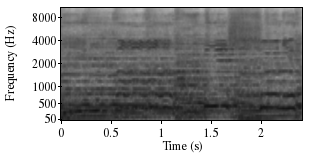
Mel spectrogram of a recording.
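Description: A woman singing with vibrato into a microphone, accompanied by an orchestra.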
